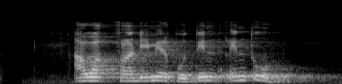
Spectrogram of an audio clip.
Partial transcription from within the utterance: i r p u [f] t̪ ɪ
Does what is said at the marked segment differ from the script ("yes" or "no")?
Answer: yes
